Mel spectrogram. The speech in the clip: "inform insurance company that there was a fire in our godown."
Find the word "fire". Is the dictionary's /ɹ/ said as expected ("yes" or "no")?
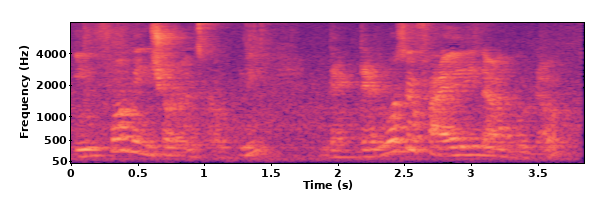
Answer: no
